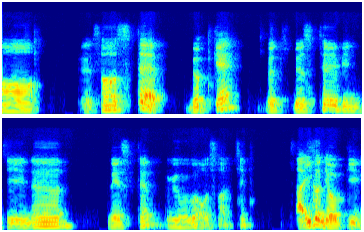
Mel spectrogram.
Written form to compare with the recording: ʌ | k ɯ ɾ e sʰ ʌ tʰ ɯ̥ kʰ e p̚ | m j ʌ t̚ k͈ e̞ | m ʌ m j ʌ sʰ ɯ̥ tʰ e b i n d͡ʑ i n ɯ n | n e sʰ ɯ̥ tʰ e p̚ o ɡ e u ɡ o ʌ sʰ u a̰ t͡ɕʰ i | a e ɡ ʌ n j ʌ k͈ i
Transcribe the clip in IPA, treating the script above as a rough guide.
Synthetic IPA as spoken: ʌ | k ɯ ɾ e sʰ ʌ sʰ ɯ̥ tʰ e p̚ | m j ʌ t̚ k͈ e̞ | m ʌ m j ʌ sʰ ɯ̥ tʰ e b i n d͡ʑ i n ɯ n | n e sʰ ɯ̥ tʰ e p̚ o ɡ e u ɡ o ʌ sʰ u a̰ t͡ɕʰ i | a i ɡ ʌ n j ʌ k͈ i

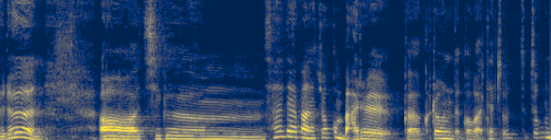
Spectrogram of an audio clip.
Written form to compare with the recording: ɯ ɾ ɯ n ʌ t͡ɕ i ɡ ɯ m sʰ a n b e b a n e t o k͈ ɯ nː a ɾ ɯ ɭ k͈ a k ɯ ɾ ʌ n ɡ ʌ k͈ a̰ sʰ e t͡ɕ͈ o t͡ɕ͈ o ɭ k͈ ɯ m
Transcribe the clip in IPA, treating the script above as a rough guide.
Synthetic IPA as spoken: ɯ ɾ ɯ n ʌ t͡ɕ i ɡ ɯ m sʰ a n d e b a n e t͡ɕ͈ o k͈ ɯ mː a ɾ ɯ ɭ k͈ a k ɯ ɾ ʌ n ɡ ʌ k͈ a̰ tʰ e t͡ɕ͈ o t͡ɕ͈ o k͈ ɯ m

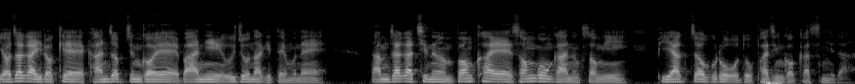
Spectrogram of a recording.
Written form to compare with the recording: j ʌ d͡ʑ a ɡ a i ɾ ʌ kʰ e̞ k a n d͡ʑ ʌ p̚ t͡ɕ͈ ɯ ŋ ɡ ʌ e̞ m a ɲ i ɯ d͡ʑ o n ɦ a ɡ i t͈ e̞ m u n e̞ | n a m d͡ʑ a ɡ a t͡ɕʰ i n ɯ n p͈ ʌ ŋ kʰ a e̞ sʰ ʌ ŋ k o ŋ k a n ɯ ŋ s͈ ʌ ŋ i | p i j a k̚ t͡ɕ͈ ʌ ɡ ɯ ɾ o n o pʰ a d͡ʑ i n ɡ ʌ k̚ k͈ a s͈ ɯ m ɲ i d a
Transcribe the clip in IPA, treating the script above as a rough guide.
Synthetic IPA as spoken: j ʌ d͡ʑ a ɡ a i ɾ ʌ kʰ e̞ k a n d͡ʑ ʌ p̚ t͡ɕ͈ ɯ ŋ ɡ ʌ e̞ m a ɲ i ɯ d͡ʑ o n ɦ a ɡ i t͈ e̞ m u n e̞ | n a m d͡ʑ a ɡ a t͡ɕʰ i n ɯ n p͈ ʌ ŋ kʰ a e̞ sʰ ʌ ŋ ɡ o ŋ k a n ɯ ŋ s͈ ʌ ŋ i | p i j a k̚ t͡ɕ͈ ʌ ɡ ɯ ɾ o n o pʰ a d͡ʑ i n ɡ ʌ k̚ k͈ a s͈ ɯ m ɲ i d a

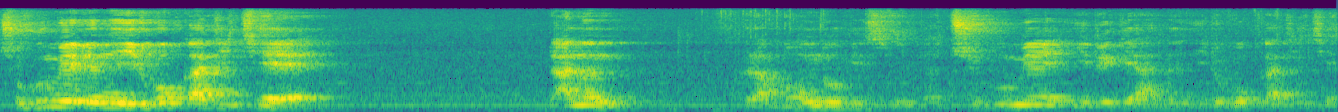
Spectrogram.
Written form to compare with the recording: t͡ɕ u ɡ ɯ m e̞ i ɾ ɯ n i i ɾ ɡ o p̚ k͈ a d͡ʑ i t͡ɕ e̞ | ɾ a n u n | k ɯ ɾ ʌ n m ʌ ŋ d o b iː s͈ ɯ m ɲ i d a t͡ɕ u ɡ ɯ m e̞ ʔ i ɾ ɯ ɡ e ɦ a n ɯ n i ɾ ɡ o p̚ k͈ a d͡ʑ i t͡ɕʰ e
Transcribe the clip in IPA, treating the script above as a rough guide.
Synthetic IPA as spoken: t͡ɕ u ɡ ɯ m e̞ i ɾ ɯ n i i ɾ ɡ o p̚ k͈ a d͡ʑ i t͡ɕ e̞ | ɾ a n ɯ n | k ɯ ɾ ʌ n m ʌ ŋ d o ɡ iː s͈ ɯ m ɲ i d a t͡ɕ u ɡ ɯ m e̞ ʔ i ɾ ɯ ɡ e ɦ a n ɯ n i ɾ ɡ o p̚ k͈ a d͡ʑ i t͡ɕ e

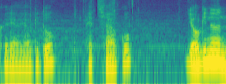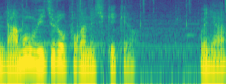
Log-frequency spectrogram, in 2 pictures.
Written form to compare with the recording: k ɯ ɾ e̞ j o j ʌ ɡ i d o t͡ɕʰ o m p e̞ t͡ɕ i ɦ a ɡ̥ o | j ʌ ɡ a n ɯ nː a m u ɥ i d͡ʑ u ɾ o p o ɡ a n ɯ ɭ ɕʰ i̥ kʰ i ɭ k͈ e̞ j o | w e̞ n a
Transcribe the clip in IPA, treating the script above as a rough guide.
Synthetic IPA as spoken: k ɯ ɾ e̞ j o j ʌ ɡ i d o t͡ɕ o m p e̞ t͡ɕʰ i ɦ a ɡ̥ o | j ʌ ɡ i n ɯ nː a m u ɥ i d͡ʑ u ɾ o p o ɡ a n ɯ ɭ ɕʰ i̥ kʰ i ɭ k͈ e̞ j o | w e̞ ɲ a

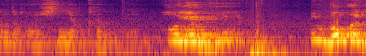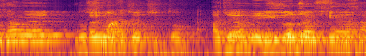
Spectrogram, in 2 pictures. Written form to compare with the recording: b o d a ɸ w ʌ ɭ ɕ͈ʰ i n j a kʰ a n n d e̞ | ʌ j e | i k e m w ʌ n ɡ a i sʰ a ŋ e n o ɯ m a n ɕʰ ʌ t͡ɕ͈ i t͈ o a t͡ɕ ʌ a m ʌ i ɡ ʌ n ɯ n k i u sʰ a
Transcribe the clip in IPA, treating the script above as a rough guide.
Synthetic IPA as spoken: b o d a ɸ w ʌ ɭ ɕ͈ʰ i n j a kʰ a n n d e̞ | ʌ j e | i ɡ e m w ʌ ŋ ɡ a i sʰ a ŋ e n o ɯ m a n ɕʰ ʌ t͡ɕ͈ i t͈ o a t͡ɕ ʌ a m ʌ i ɡ ʌ n ɯ n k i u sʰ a

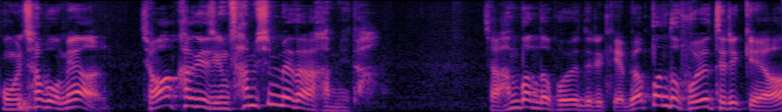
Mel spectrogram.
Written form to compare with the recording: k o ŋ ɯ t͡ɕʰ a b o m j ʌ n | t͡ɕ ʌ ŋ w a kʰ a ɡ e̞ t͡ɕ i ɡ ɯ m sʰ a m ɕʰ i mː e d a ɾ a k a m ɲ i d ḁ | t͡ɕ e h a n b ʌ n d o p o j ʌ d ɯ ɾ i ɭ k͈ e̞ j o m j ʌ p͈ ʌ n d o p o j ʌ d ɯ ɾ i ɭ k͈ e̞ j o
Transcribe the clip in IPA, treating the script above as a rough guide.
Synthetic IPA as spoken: k o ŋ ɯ t͡ɕʰ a b o m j ʌ n | t͡ɕ ʌ ŋ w a kʰ a ɡ e̞ t͡ɕ i ɡ ɯ m sʰ a m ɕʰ i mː e d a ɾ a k a m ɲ i d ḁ | t͡ɕ a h a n b ʌ n d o p o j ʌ d ɯ ɾ i ɭ k͈ e̞ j o m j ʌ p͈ ʌ n d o p o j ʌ d ɯ ɾ i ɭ k͈ e̞ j o

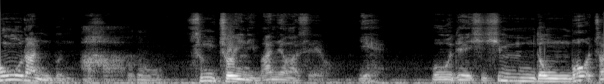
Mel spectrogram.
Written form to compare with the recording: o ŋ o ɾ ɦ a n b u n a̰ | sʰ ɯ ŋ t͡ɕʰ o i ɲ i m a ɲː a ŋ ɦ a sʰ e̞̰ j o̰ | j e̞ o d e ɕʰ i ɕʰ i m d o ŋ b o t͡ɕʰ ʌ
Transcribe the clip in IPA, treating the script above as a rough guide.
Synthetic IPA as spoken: o ŋ u ɾ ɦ a n b u n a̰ | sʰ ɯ ŋ t͡ɕʰ o i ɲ i m a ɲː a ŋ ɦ a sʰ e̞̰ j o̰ | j e̞ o d e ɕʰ i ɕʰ i m d o ŋ b o t͡ɕ ʌ

